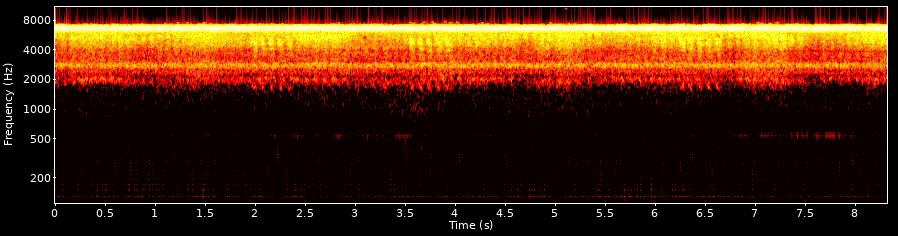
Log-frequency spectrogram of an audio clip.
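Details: Summer dusk chorus of male cicadas in Georgia, USA, calling to draw in females; an unbroken piercing whine rides over gently wavering hiss, with a faint low tone surfacing twice in the background.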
